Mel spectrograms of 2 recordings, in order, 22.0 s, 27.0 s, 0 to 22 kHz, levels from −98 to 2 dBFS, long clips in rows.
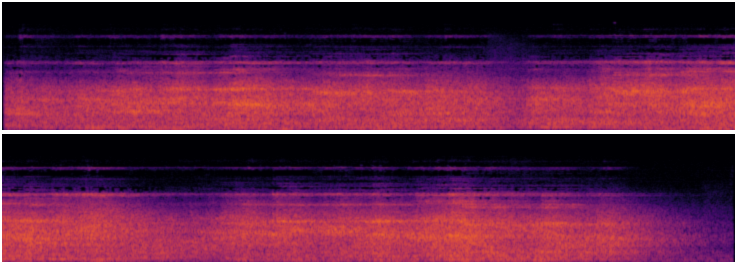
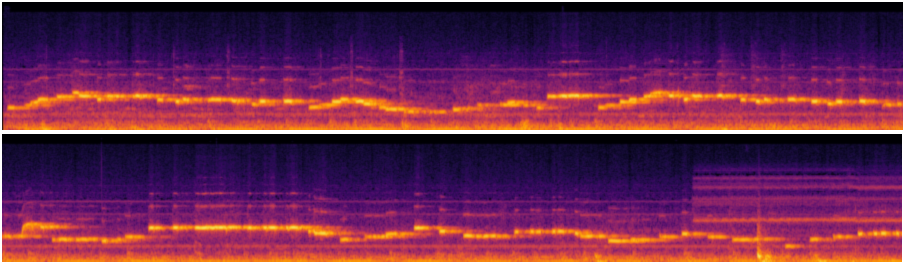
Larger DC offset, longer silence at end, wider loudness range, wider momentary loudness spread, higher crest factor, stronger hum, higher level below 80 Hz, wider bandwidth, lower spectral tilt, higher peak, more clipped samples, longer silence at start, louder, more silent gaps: neither; about the same, 0.05 s vs 0 s; about the same, 4 LU vs 6 LU; about the same, 9 LU vs 10 LU; about the same, 16 dB vs 14 dB; neither; second, -54 dBFS vs -26 dBFS; first, 11 kHz vs 5.8 kHz; second, -5.5 dB/octave vs -9.5 dB/octave; second, -16 dBFS vs 0 dBFS; neither; about the same, 0 s vs 0 s; second, -33 LUFS vs -15 LUFS; neither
